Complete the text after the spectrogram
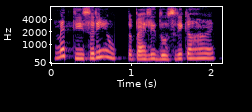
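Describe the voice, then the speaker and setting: A woman's voice: fairly high pitch, mellow, no echo, clean studio sound, close to an everyday voice. A woman reading the lines of an emotional young wife who bristles at her husband's jokes. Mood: indignant.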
